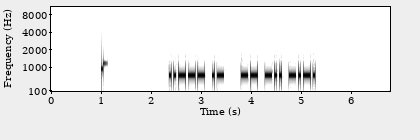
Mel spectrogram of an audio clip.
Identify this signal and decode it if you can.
Morse code, heard as a keyed tone, about 25 wpm, 700 Hz. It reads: 2A MDC
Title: Field Day Exchanges - 25wpm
